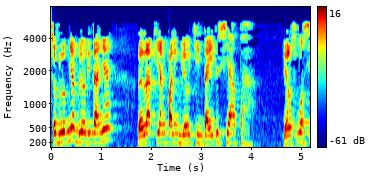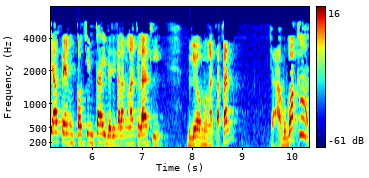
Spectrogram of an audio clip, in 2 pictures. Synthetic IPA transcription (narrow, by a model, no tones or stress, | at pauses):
səbəlʊmɲabəliawdit̪aɲa | ləlakijaŋpalɪŋbəliawt͡ʃint̪aiːt̪usiapa | jaɾɔsulːahsiapajaŋkawt͡ʃint̪aidaɾikalaŋanlakilaki | bəliawməŋat̪akan | ja̰a̰bubakar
